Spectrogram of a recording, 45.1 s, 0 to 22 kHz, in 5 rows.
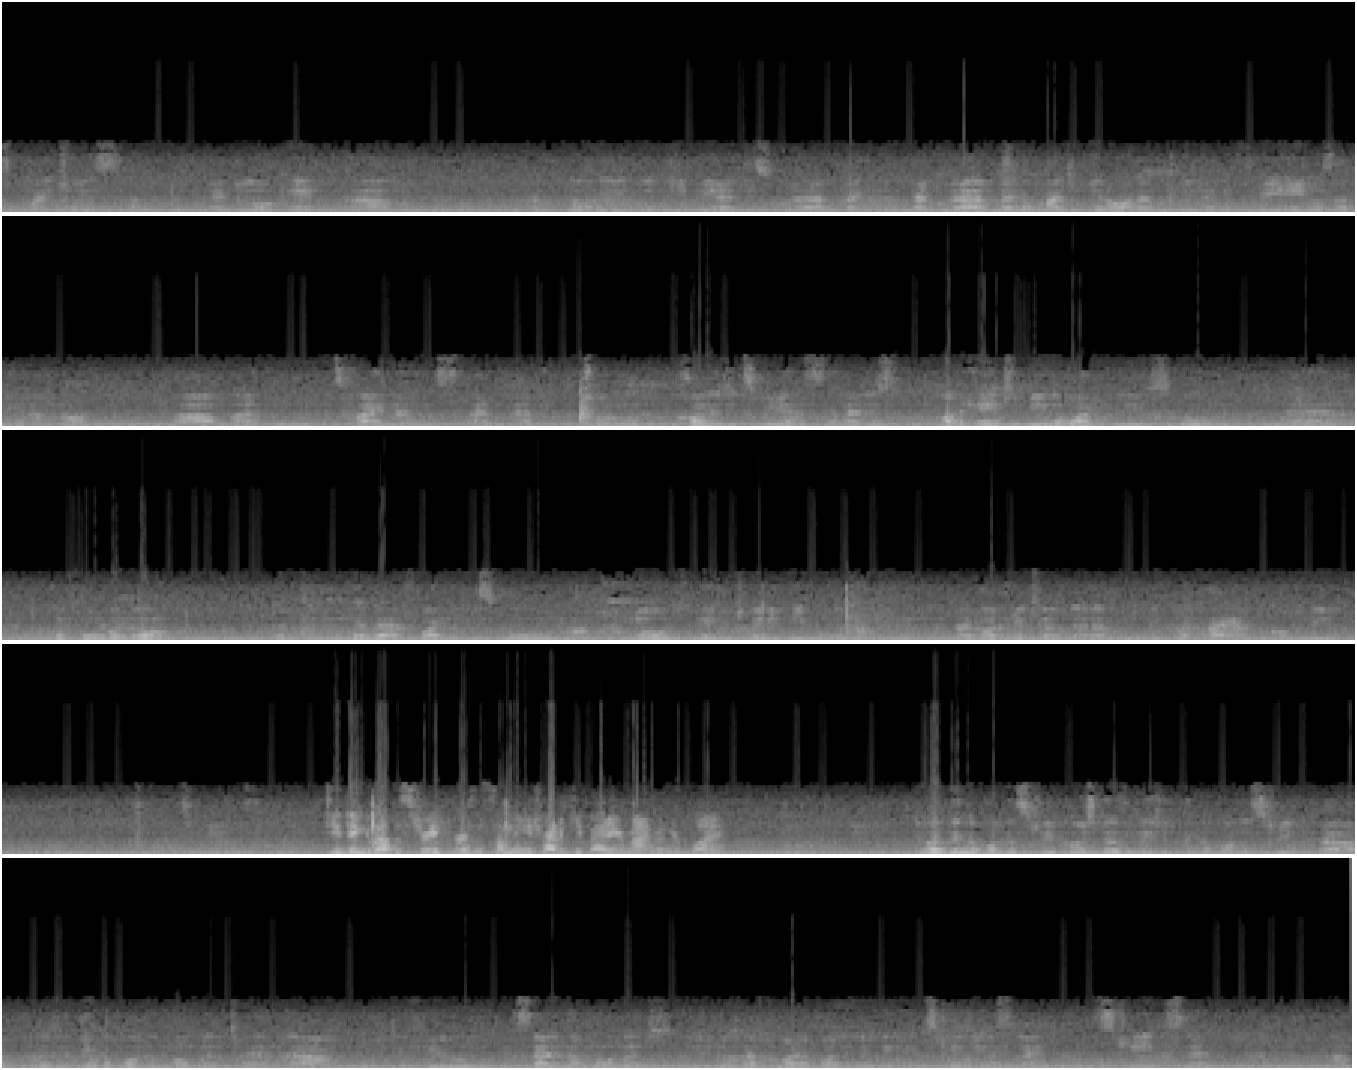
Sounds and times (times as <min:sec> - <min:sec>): Speech: 0:00.0 - 0:02.8, 0:03.5 - 0:27.0, 0:28.0 - 0:32.0, 0:33.1 - 0:44.4.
